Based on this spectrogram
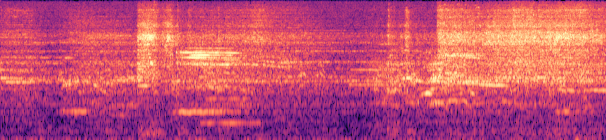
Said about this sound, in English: Fucking rain is just incessant.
